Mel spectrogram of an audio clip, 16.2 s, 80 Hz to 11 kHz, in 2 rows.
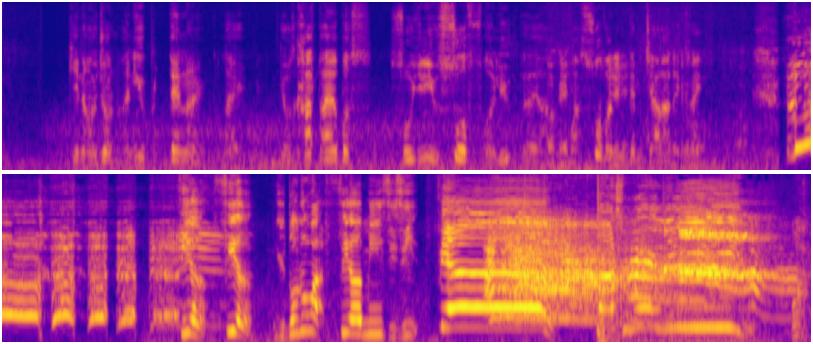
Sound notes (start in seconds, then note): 7.8 badly acted anxious crying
